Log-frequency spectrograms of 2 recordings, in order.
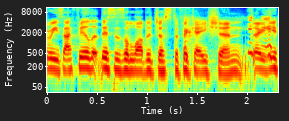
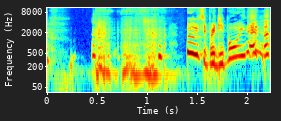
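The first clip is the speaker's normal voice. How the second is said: put-on parrot voice, much higher pitch, much slower; 14 semitones higher than usual. Showing the bit where you pretend to be a parrot. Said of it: "you pretend to be a parrot".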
